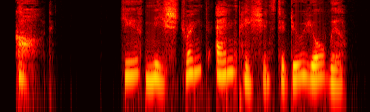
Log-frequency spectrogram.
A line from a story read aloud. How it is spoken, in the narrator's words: whispered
